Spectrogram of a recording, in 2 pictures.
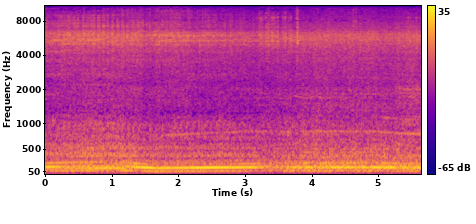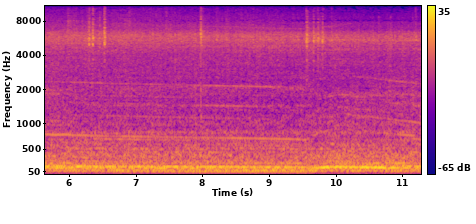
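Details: Volvo 7700A diesel city bus from Budapest (FKU-942) at idle: droning low hum jumping between pitches with faint whistle above; weird noise these buses often make, cause unknown.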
